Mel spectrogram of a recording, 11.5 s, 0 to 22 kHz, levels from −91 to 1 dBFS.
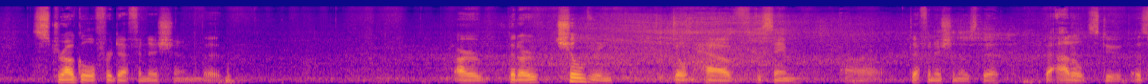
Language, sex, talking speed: English, male, 105 wpm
